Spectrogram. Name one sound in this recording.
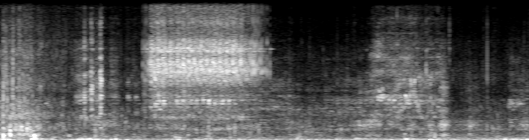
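Wind rumbles across the open water.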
